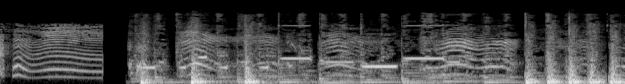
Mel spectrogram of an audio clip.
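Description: Loud, high wailing infant cry in bursts, mixed with music and some talk.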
